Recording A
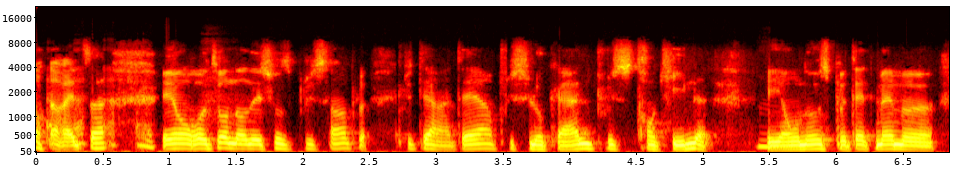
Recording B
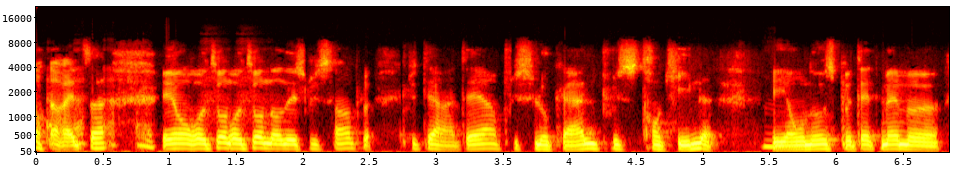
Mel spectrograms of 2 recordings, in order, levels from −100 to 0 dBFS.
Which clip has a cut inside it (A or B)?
B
